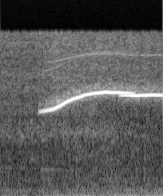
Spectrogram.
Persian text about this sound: چرا هی سوت میزنه؟ خب این چیه بابا؟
